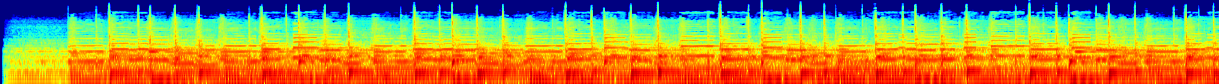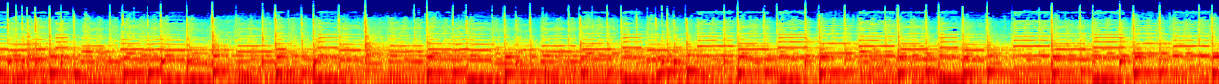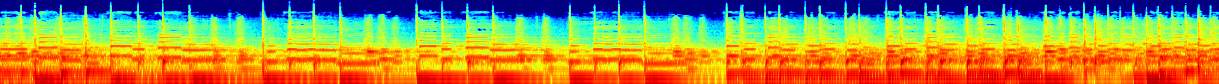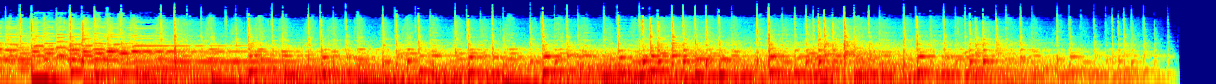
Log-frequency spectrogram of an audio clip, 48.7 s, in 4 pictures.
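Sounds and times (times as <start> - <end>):
raga blues music: 0.7 - 47.9.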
